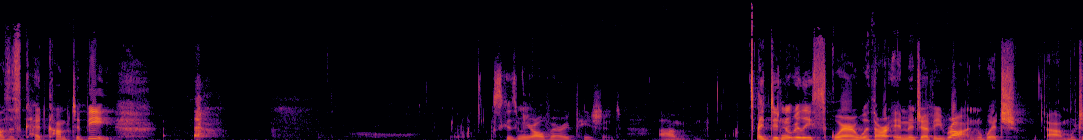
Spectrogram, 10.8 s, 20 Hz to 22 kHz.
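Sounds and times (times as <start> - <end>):
speech: 0.0 - 1.5, 5.0 - 7.0, 7.6 - 10.8
sharp harsh cough: 1.9 - 2.3.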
